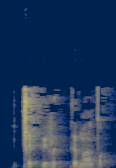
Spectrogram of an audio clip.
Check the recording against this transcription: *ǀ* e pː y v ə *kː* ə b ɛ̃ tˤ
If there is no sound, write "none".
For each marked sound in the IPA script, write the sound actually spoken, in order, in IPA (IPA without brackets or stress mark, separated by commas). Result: ǀ, kː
